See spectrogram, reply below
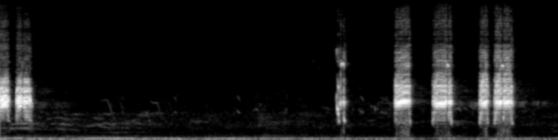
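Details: Black francolin, known locally as kala teetar, giving its excited call: two rough notes, a gap, then a short note and four loud grating notes in quick succession, with a low droning hum throughout.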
